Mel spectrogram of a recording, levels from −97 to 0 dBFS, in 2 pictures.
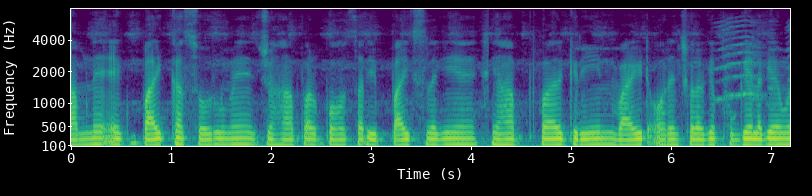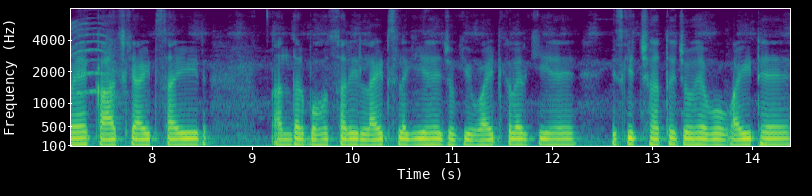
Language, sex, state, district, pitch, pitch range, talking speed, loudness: Hindi, male, Bihar, East Champaran, 120 Hz, 115-125 Hz, 195 wpm, -17 LUFS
